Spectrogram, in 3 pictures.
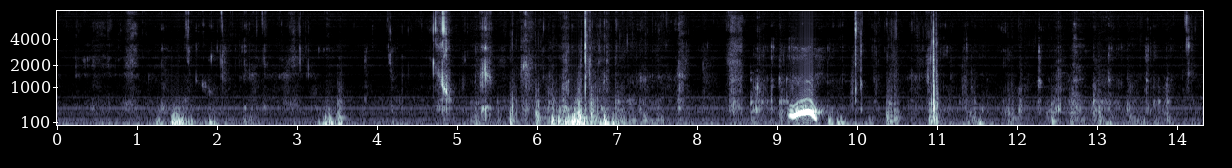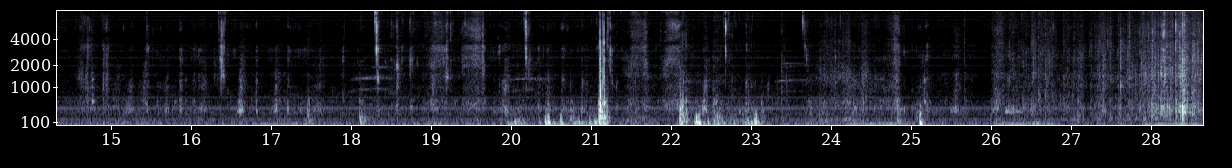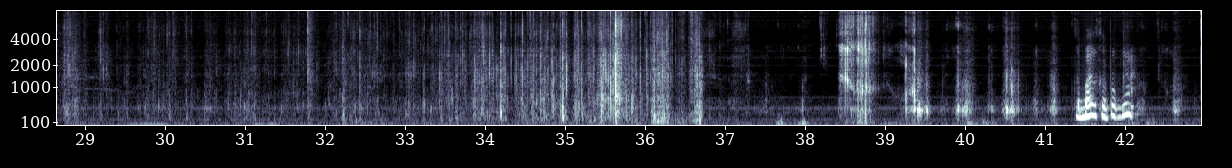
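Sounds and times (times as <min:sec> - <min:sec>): chewing and crunching food: 0:00.0 - 0:42.9
plastic rustling: 0:26.0 - 0:37.2.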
